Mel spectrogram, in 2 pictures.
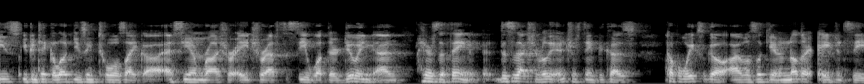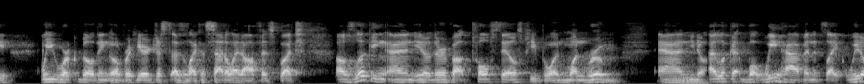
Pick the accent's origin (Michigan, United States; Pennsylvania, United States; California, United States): California, United States; Los Angeles; I'm born and raised in Los Angeles.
